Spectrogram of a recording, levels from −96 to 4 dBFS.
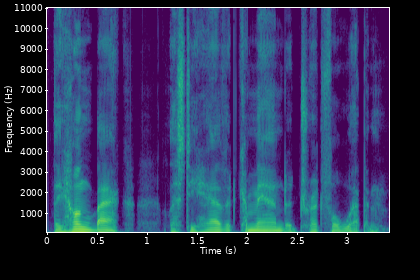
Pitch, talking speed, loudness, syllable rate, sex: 95 Hz, 195 wpm, -22 LUFS, 5.2 syllables/s, male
